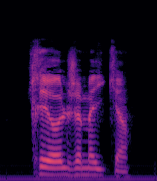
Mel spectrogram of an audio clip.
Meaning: Jamaican Creole
- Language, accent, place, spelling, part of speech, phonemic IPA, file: French, France, Lyon, créole jamaïcain, noun, /kʁe.ɔl ʒa.ma.i.kɛ̃/, LL-Q150 (fra)-créole jamaïcain.wav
